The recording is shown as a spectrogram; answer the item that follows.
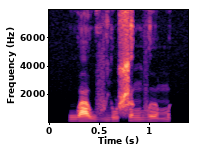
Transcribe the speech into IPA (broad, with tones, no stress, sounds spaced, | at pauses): w a˨˩˦ w v i˨˩ w ʂ ə˧ ŋ v ə˨˩˦ m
